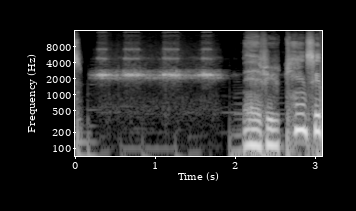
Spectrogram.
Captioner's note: crickets chirping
